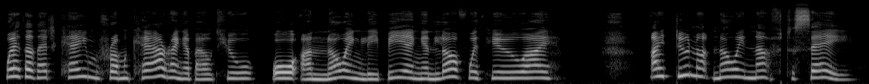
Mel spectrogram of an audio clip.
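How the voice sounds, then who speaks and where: A woman voicing a gentle, prim male angel in love, speaking softly and carefully with a plaintive, formal manner. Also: high voice, a little slow, no room sound, clean studio sound, pitched above the performer's own voice. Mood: soft, wistful.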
